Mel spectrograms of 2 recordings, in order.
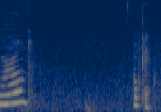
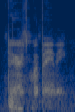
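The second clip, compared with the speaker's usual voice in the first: tender whisper; 9 dB quieter than usual. Real, not acted. Greeting her pet baby, tender whisper. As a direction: breathe it softly to him.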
